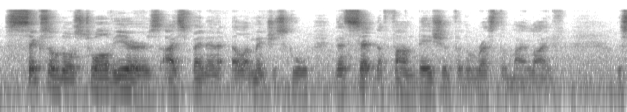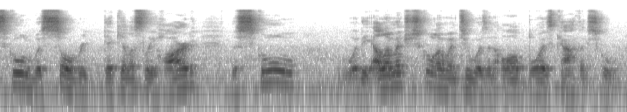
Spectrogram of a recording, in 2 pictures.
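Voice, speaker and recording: Man, forties, from Trinidad and Tobago, lowish voice, blunt, boastful, lecturing vlog commentary, faint noise behind. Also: animated, moderate pace, darkish tone. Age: 40s. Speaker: vlogger. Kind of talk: opinionated commentary.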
